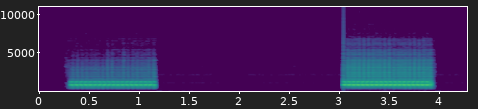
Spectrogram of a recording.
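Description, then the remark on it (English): A telephone rings twice on the line after a number is dialed, each ring a short warbling buzz with a long pause between, clear and alone with no voices. “He silenced the call, then pulled out his own phone and dialed the number.”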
